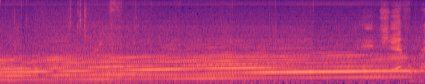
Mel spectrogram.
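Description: A Ferrari accelerating on a track, its engine note climbing steadily in pitch as it pulls hard, loud and close from inside the car, with no talk over it.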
